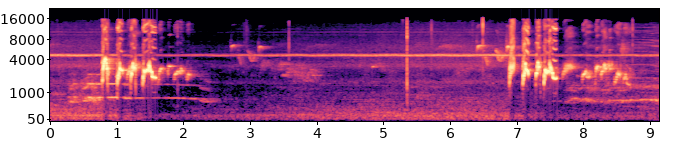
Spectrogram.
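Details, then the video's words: Red-whiskered bulbul singing a fighting song, used to call wild birds and excite a decoy bird: two bursts of bright, warbling, chattering notes about six seconds apart, with a steady high whine and rural background noise between. "CHÀO MÀO HÓT GỌI BỔI CHÉ CĂNG ĐÉT QUÁ HAY - KÍCH CHIM NHANH CĂNG LỬA"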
